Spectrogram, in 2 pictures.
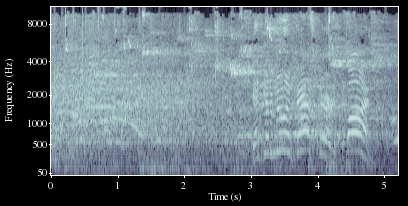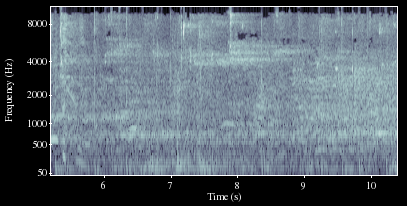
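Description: Basketball dribbled on a hardwood gym floor, with a quick run of sneaker squeaks from about three to five seconds in. Voices of players and spectators echo through the hall.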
